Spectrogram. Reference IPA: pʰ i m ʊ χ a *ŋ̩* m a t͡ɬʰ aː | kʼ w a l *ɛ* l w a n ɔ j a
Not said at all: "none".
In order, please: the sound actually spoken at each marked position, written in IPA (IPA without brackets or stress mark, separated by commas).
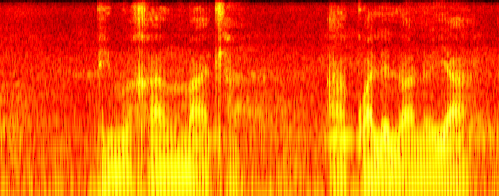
ŋ̩, ɛ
